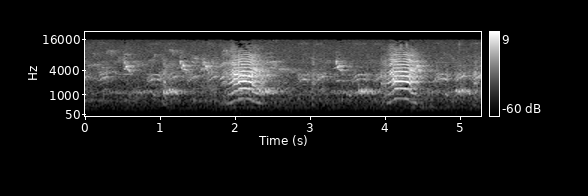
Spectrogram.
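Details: Malabar grey hornbill giving two loud, harsh, cackling bursts about two seconds apart, each a rising-and-falling laughing note, with fainter similar calls from other birds in between.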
